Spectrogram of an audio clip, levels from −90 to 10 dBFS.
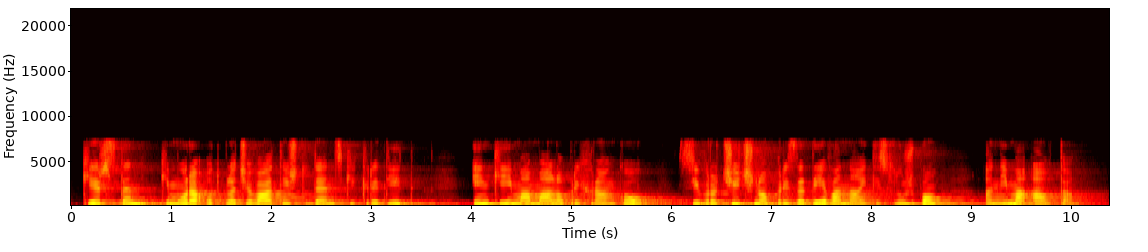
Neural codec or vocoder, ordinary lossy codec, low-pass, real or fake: none; none; 7.2 kHz; real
